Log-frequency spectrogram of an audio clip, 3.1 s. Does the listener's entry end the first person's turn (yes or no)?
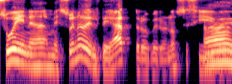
yes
